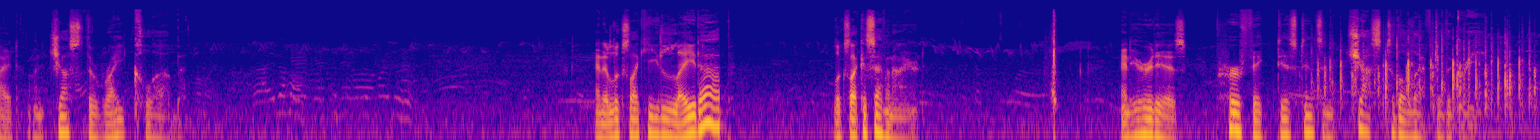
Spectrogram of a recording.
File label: Television; Golf Game With Announcer, Crowd And Players. From Close.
